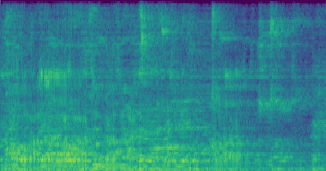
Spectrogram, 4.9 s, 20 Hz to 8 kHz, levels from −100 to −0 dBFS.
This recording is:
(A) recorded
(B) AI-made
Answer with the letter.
B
